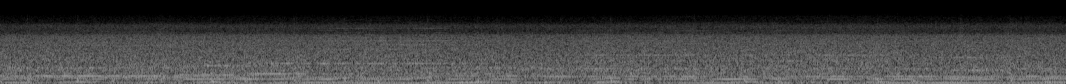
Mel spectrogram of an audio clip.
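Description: Steady rushing noise of a fast whitewater river, with faint background music notes over it.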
